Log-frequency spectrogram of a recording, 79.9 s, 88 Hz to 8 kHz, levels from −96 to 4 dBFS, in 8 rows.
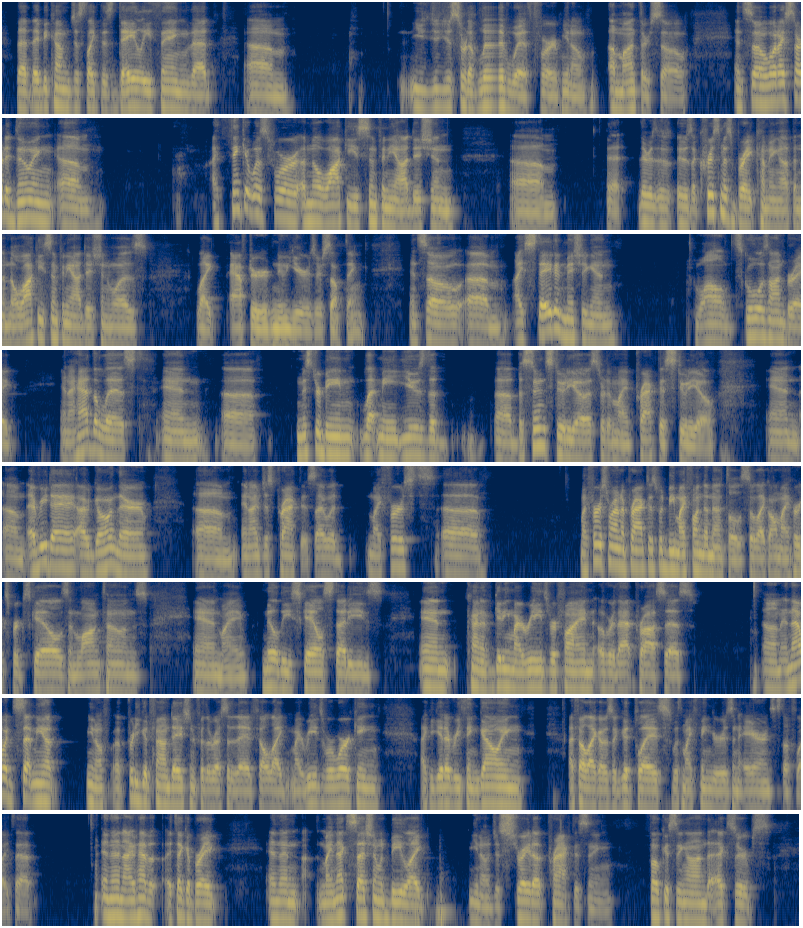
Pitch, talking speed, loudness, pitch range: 110 Hz, 170 wpm, -24 LUFS, 100-125 Hz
